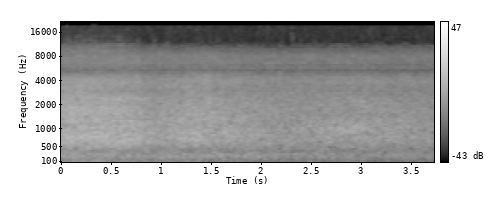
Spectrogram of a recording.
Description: Street noise. There is no code.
